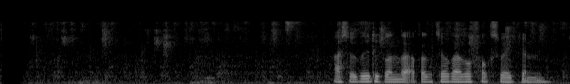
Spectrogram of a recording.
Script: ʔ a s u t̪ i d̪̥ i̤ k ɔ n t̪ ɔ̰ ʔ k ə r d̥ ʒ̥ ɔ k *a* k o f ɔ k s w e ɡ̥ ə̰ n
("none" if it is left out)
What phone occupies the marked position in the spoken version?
a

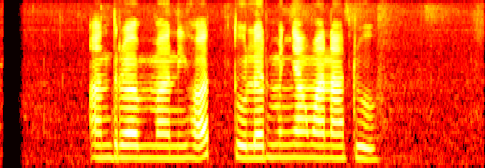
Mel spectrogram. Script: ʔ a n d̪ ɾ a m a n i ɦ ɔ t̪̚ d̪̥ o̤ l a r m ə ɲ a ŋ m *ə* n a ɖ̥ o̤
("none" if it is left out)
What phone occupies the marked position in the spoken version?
a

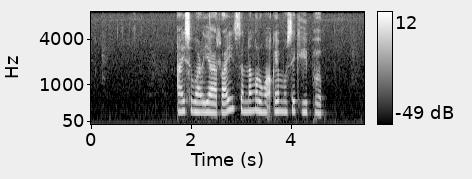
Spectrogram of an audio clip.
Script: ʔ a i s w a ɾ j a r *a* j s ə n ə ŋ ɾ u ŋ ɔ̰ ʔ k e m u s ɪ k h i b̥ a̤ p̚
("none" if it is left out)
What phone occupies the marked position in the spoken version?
a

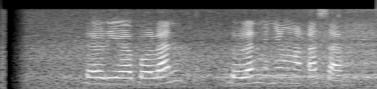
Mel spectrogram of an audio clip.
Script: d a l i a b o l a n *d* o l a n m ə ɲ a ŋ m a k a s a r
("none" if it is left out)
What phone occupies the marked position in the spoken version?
d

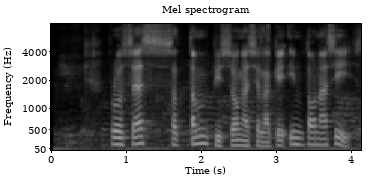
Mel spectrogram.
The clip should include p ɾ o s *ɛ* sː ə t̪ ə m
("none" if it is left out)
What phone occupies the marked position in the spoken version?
ɛ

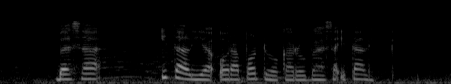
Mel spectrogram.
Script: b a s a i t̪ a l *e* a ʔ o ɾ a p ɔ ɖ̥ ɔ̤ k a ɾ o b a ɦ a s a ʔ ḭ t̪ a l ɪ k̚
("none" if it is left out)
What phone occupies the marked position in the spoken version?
i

